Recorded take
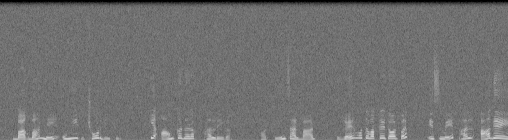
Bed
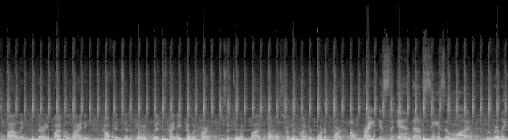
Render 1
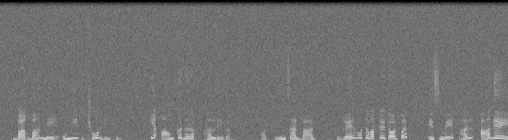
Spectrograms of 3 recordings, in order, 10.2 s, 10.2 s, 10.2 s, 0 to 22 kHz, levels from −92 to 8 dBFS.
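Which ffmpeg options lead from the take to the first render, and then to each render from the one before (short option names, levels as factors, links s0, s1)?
-af "bandreject=f=50:t=h:w=4,bandreject=f=100:t=h:w=4,bandreject=f=150:t=h:w=4"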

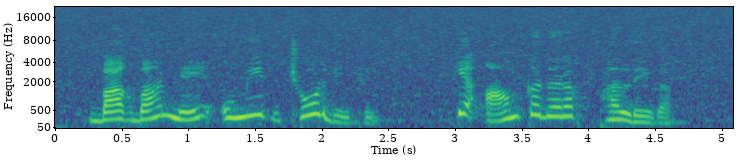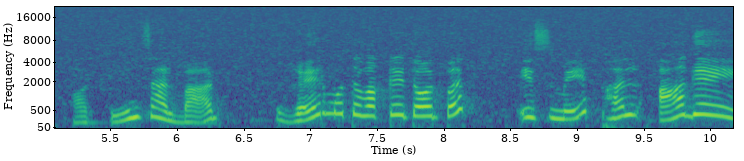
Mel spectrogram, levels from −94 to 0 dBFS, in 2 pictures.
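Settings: -af "afftdn=nr=14:nf=-31"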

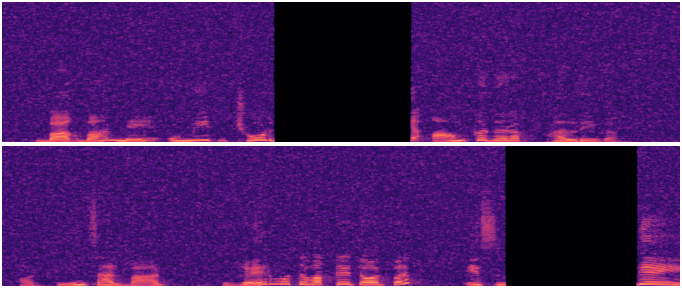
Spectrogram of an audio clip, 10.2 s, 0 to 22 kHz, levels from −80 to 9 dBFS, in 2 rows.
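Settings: -filter_complex "[0:a]asplit=5[s0][s1][s2][s3][s4];[s0]atrim=end=2.04,asetpts=PTS-STARTPTS,afade=t=out:st=2.036:d=0.004:c=hsin[s5];[s1]atrim=start=2.04:end=3.07,asetpts=PTS-STARTPTS,volume=0[s6];[s2]atrim=start=3.07:end=8.86,asetpts=PTS-STARTPTS,afade=t=in:d=0.004:c=hsin,afade=t=out:st=5.786:d=0.004:c=hsin[s7];[s3]atrim=start=8.86:end=9.85,asetpts=PTS-STARTPTS,volume=0[s8];[s4]atrim=start=9.85,asetpts=PTS-STARTPTS,afade=t=in:d=0.004:c=hsin[s9];[s5][s6][s7][s8][s9]concat=n=5:v=0:a=1"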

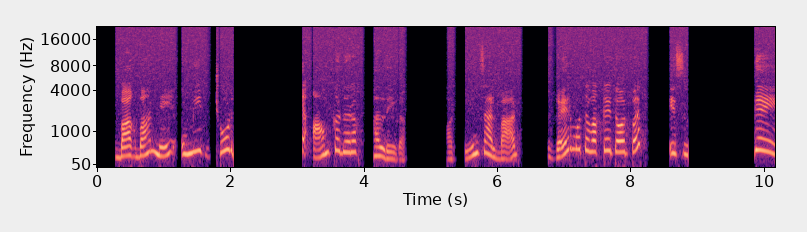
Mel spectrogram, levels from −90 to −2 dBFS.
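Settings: -af "agate=range=0.00141:threshold=0.0316:ratio=16:detection=peak,highshelf=f=4700:g=9.5"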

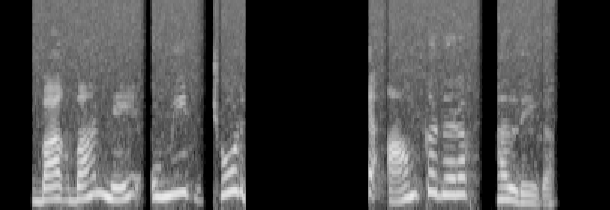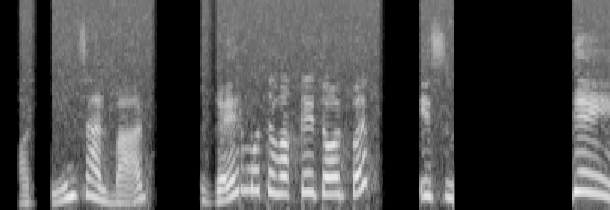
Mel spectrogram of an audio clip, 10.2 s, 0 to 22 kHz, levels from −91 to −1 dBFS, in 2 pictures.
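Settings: -af "volume=1.68,alimiter=limit=0.891:level=0:latency=1"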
